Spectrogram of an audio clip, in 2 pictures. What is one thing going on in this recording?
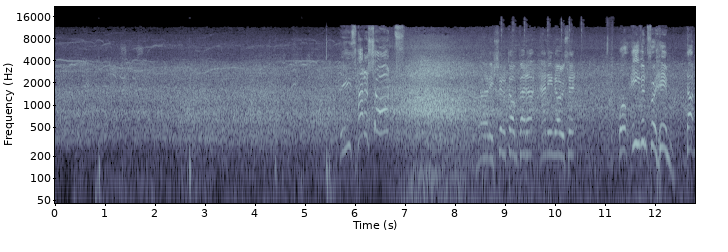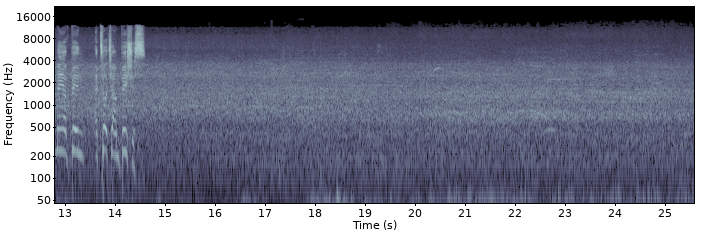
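A stadium crowd roars steadily in a large open space.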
